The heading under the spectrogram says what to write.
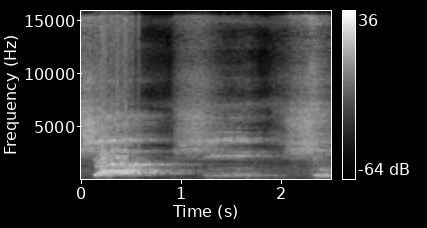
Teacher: Ujung lidah, tengah lidah nggak sampai menyentuh. Yang jadi perbedaan dengan jim tidak sampai menyentuh, hanya menggeser aja, disertai dengan udara keluar. Jangan terlalu kalau jim tadi kan nempel tuh, ini nggak boleh, cukup menggesek aja. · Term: Shin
